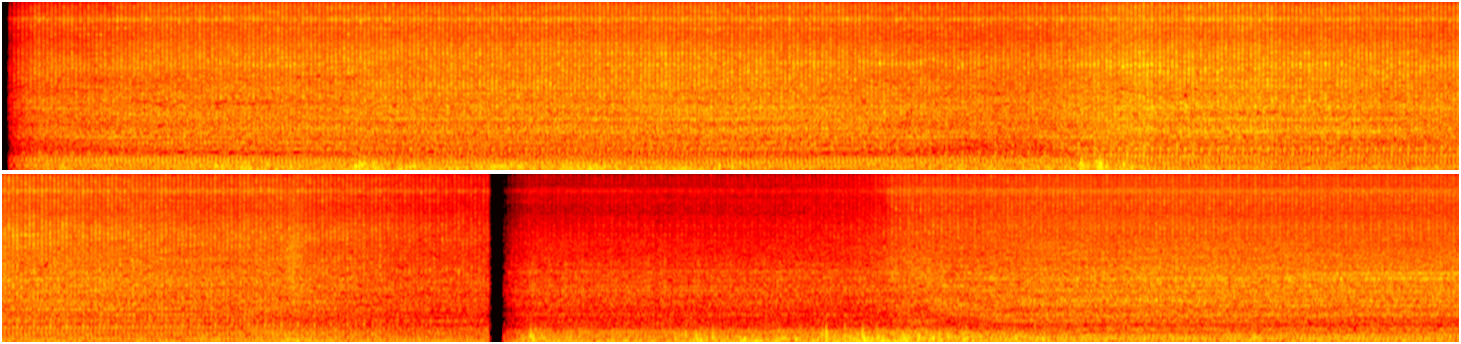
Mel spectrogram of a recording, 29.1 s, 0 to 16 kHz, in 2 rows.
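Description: Opel Corsa D's Z14XEP 1.4-litre four-cylinder petrol engine idling with timing-chain noise: the chain is worn and due for replacement. The engine is a little louder for a few seconds near the middle. The sound breaks off for a moment about two-thirds of the way in, then the engine is heard running again.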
